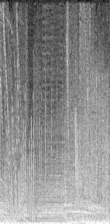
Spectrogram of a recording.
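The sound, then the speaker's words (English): A crashing explosion sound effect of a slightly pink on-screen explosion after the Dino Fury Megazord's Mega Hammer Slam, a dense burst of noise with a deep rumble that stays loud for about two seconds, with a faint tonal ringing in the middle. “Oh, notice the slightly pink explosion, too.”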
